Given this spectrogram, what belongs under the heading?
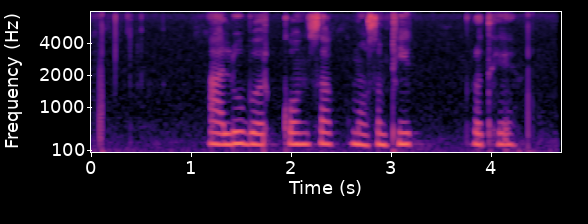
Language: Chhattisgarhi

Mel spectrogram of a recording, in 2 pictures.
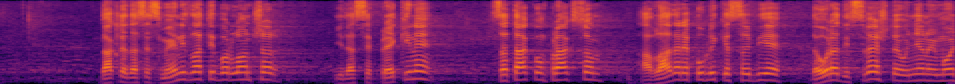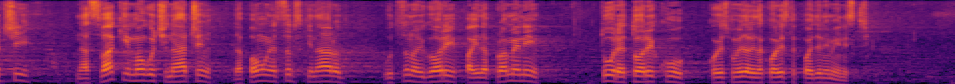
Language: Serbian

